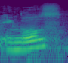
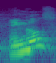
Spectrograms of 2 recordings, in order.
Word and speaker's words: Ingles: that we got at ingles i feel like i'm saying it wrong angles no that's the right way to say it you can't open it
